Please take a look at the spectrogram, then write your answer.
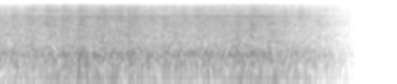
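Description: A train rumbles along continuously, a dense steady roar heard from inside for about three and a half seconds before it cuts off abruptly into silence.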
